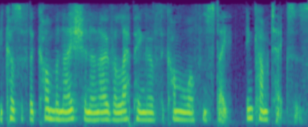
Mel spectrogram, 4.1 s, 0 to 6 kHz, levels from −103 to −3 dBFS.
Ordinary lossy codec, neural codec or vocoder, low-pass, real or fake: AAC, 24 kbps; codec, 16 kHz in and 24 kHz out, 1 kbps, XY-Tokenizer; 5.4 kHz; fake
